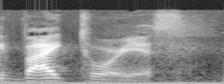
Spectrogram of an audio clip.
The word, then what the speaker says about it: victorious: We'll see who comes out victorious. I'm about to say victorious. I was putting the emphasis on the wrong syllable.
